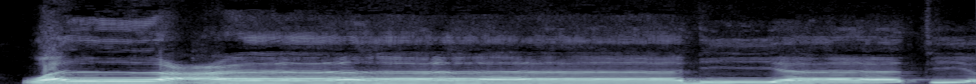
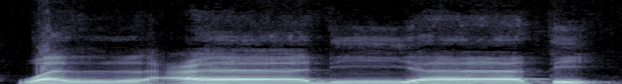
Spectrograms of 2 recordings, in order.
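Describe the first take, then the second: First: The long vowel is held for a long time. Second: The long vowel is held for a short time. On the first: The speaker calls it wrong. "Pembacaan seperti barusan itu terlalu lama, kepanjangan" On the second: The speaker calls it right. "cukup seperti itu. Jangan sampai kepanjangan"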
